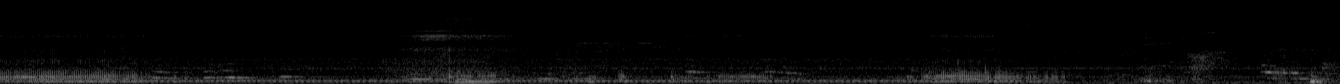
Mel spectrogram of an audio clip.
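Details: Loud, rumbling snores every few seconds over steady background noise: ordinary snoring.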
